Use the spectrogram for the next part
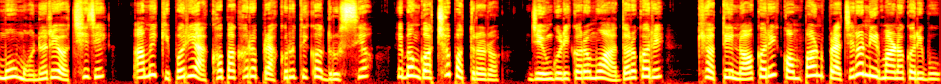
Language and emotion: Odia, fearful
